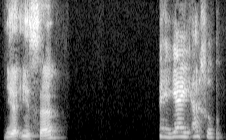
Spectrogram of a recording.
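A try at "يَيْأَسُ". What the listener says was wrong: yai asu. Nggak dihapus.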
